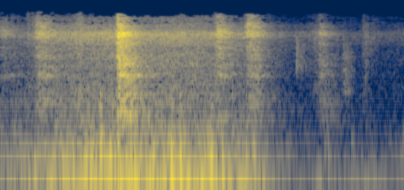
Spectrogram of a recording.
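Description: Handling noise as a heavy power cable is tied up against wire mesh screen: a scraping, rumbling rub that swells about a second in and dies away by about three seconds.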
